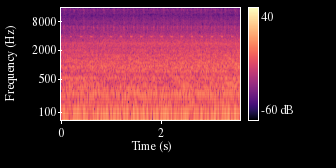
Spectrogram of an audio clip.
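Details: 2014 Ford Raptor 6.2L that cranks but won't start, with the fuel pump running and fuel present: the starter churns steadily at about 150 beats a minute and never catches; a spark tester at the ignition coil shows no spark.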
